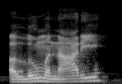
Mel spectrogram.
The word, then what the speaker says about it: iilluminaughtii: from a channel called Illuminati and it's spelled i-i-l-l-u-m-i-n-a-u-g-h-t-i-i so a play on the words naughty which means I guess bad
